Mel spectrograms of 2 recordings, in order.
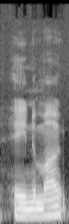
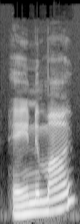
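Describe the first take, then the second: First: "He inu mau?" with the tune going down; "mau" said level and falling; falling question tune. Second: "He inu mau?" rising up at the end; "mau" lifted high, English-style rise; rising question tune. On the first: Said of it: "te pātai roto i te reo should go down". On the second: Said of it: "So you don't go". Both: Shown as a demonstration.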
